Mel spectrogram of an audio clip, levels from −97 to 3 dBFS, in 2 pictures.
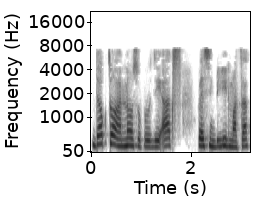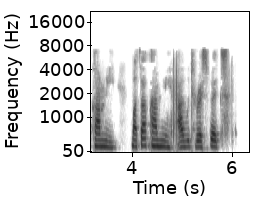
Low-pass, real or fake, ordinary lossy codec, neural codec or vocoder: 7.2 kHz; fake; MP3, 32 kbps; codec, 16 kHz, 1 kbps, X-Codec, HuBERT features, trained on balanced general audio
